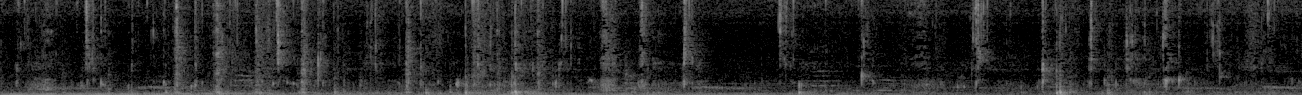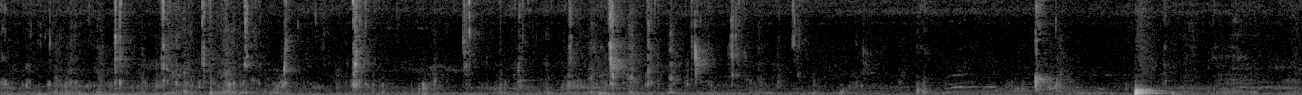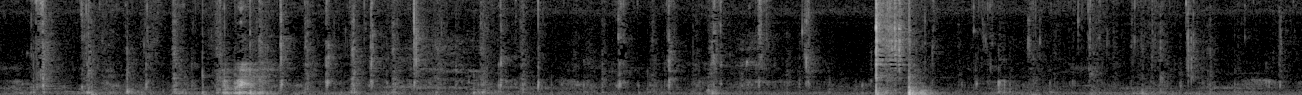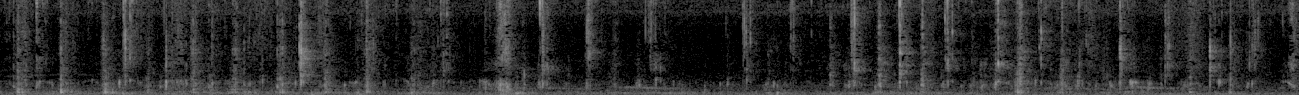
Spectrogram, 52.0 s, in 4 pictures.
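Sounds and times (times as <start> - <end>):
person chewing food: 0.0 - 22.4, 24.7 - 52.0.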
